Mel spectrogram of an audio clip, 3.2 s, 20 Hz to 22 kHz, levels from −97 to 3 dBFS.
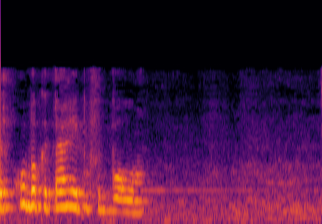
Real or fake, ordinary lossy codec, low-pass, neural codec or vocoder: fake; MP3, 32 kbps; 7.2 kHz; codec, 24 kHz, 6 kbps, HILCodec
